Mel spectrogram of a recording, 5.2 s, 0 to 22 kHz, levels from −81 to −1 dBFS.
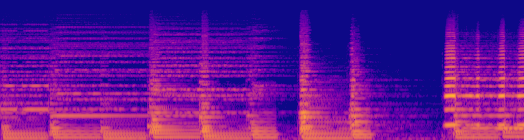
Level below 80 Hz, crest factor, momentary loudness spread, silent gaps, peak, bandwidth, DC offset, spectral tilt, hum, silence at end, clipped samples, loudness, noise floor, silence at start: -40 dBFS; 22 dB; 13 LU; none; -6 dBFS; 16.5 kHz; under 0.1%; -5 dB/octave; none; 0 s; under 0.1%; -27 LUFS; -53 dBFS; 0 s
